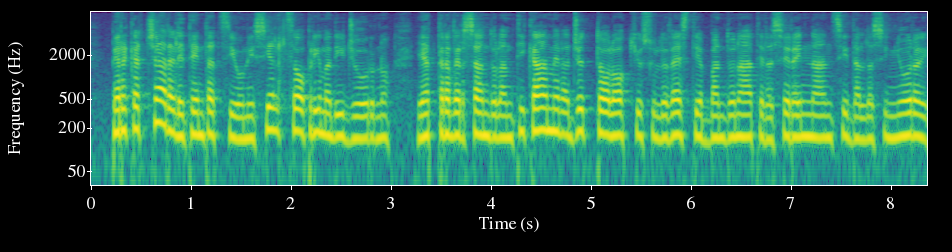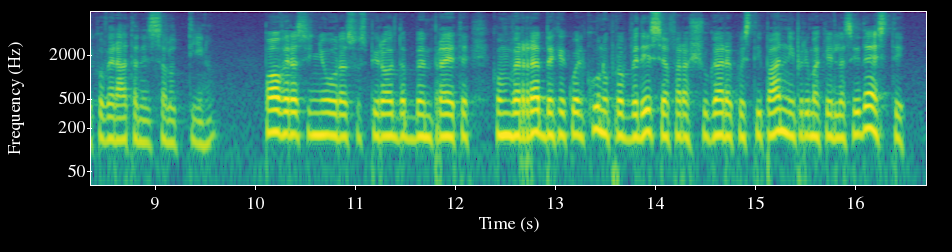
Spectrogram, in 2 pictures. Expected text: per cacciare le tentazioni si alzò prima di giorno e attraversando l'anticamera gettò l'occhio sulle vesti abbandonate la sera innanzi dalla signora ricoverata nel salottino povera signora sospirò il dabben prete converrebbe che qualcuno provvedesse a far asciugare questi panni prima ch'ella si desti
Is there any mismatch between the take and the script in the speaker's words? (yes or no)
no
